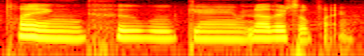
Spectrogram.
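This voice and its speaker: A woman's voice: medium pitch, level tone, slow pace, smooth. A woman giving casual let's play commentary, chatty and rambling as she muses aloud. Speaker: gamer narrating own gameplay.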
